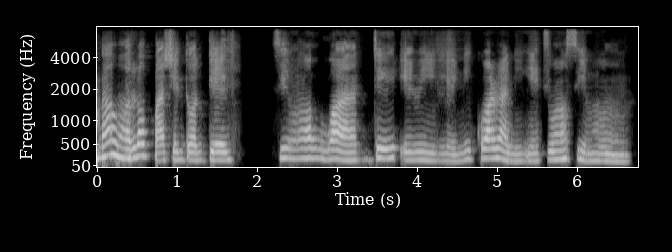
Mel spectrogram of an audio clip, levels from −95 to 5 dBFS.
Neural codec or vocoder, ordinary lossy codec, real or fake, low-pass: codec, 16 kHz in and 24 kHz out, 0.6 kbps, FireRedTTS-2 codec; none; fake; 7.2 kHz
